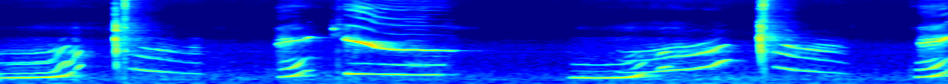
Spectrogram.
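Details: Pet female parrot, trained for months, that says Peekaboo, Thank You and Muah and has lately begun to whistle, giving drawn-out rising and falling tonal whistles and word-like sounds indoors, with short sharp clicks between.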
